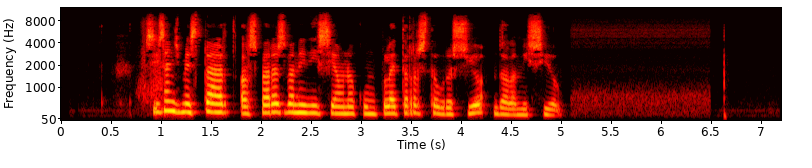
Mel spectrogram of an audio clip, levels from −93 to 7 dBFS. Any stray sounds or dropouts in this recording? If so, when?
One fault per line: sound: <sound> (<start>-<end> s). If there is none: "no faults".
no faults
